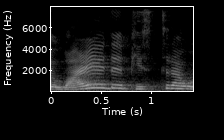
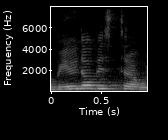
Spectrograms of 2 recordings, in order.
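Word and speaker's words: wildebeest: 이게 와일드 비스트라고 읽기도 하고 밀더 비스트라고 읽기도 하더라고.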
